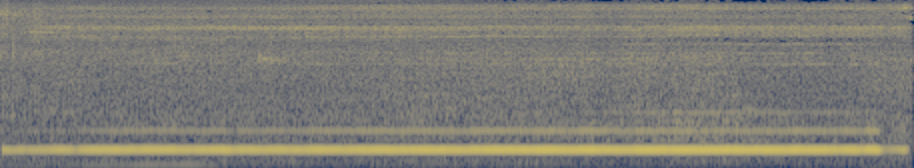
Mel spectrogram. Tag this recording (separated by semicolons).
human; male; man; speech; vocal; vocalizations; voice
